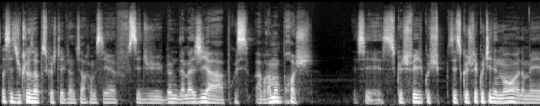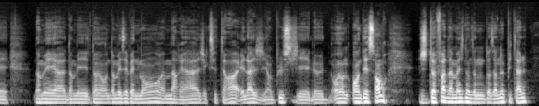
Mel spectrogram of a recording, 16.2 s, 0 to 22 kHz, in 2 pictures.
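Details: Stuttering in a 24-year-old man who has stuttered since birth; it was severe in childhood and treated with speech therapy, and it is now mild, mainly under stress and not when doing magic, with little stuttering noted in this episode.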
